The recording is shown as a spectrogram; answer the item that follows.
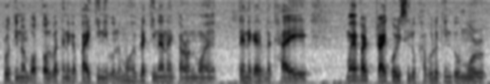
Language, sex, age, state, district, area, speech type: Assamese, male, 30-45, Assam, Sonitpur, urban, spontaneous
